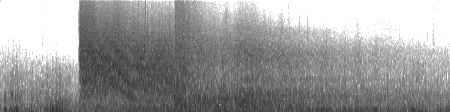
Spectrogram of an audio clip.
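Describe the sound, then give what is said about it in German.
A sharp crack of thunder from a lightning strike rips through, followed by a second burst and a long, heavy rumble that slowly rolls away and fades. “Die derart erhitzte Luft dehnt sich explosionsartig aus.”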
